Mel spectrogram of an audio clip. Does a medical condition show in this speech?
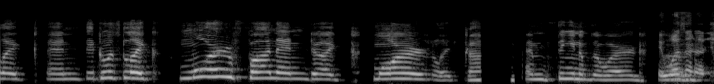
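Yes: spastic quadriplegic cerebral palsy.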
